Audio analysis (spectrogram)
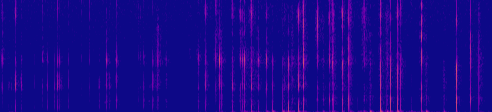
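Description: An acrylic object is tapped, starting with sparse, quiet taps for about two seconds before turning into a louder, faster run of tapping. Each tap is short and dry with almost no ring, and its energy sits mostly in a low thump with only faint brightness on top.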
